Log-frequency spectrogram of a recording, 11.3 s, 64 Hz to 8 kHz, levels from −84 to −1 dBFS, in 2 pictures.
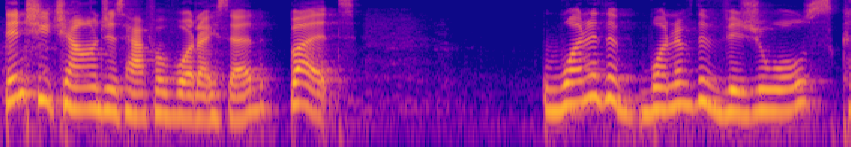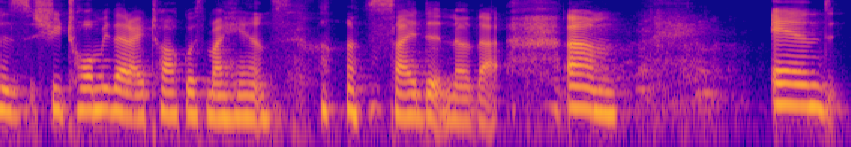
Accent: American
